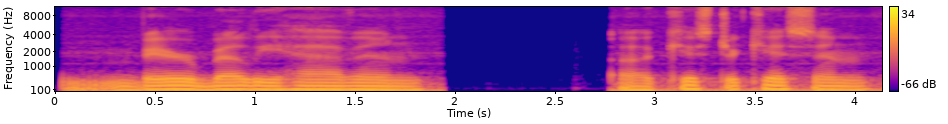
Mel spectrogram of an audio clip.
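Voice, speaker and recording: A young American man with a lowish, very mellow and dark voice. He chats casually as a podcast co-host, hesitant and rambling, in a self-deprecating way. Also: monotone, slow pace, smooth. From United States. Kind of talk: casual chat.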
